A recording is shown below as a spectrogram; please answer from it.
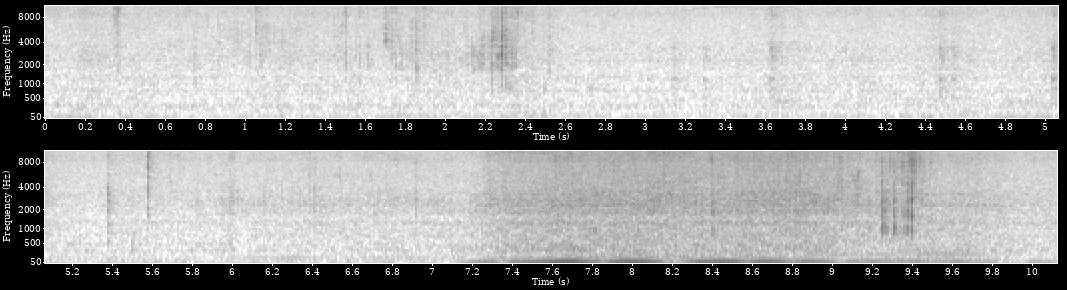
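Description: Hot water poured from a gooseneck kettle onto ground coffee in a paper pour-over filter. It is faint at first with a few small clicks, then swells to its loudest for about two seconds starting some seven seconds in, with a deep rumble under the pour.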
